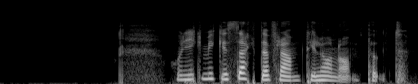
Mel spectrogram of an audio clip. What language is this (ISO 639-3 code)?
swe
